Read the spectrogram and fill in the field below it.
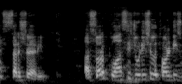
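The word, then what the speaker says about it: certiorari: होगी that is द सर श रारी इसका प्रोनाउंस एशन सही तरीके से करना क्या होता है सर श रारी सवासी जुडिशल अथॉरिटीज वो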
